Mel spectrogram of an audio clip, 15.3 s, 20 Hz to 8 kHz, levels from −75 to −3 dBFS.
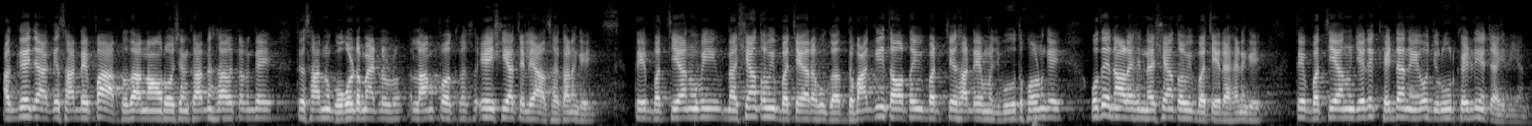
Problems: background sounds at intervals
